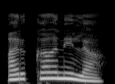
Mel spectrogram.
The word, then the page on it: ಅರ್ಕಾನಿಲ: arkānila; Kannada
